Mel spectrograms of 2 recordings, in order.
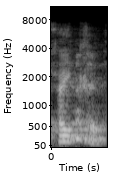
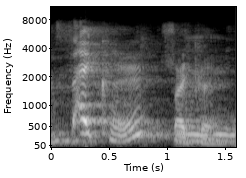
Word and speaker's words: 사이클: 근데 제목은 사이클이에요. 사이클 맞습니다. 네, 사이다처럼. 예. 전국에 계신 경상도 분들은 발음에 조심하시면서 사이클. 예, 맞습니다.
